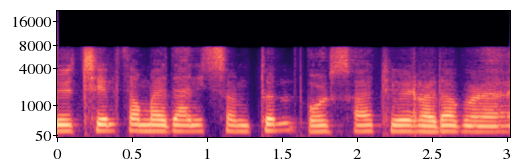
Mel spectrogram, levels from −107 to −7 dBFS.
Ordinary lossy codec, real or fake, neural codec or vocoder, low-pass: none; fake; codec, 16 kHz, 0.5 kbps, X-Codec, HuBERT features, trained on balanced general audio; none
